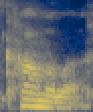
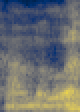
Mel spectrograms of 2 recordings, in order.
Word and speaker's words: Kamala: They'll like I used to say Kamala, but it's the accent is on the first syllable, not the last.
